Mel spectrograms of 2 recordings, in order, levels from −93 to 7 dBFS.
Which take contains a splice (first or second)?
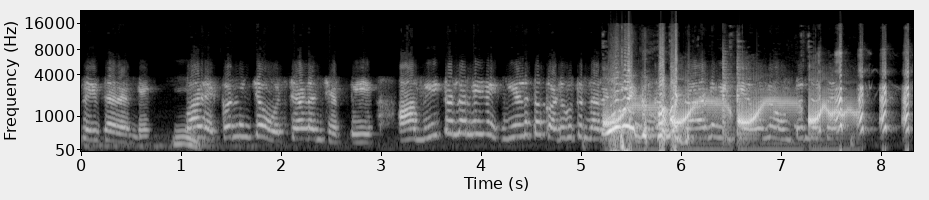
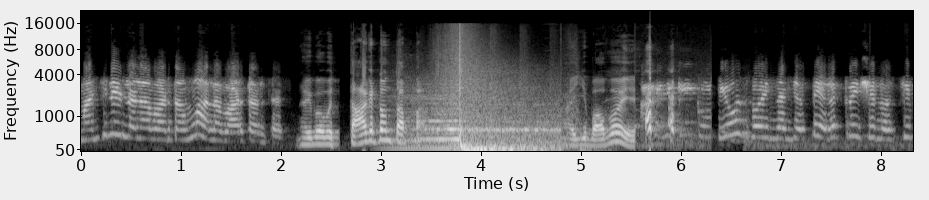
second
